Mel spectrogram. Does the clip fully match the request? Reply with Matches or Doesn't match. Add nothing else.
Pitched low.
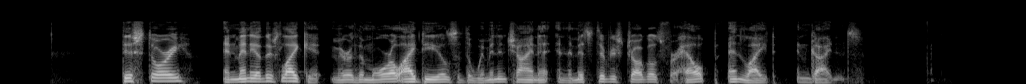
Matches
